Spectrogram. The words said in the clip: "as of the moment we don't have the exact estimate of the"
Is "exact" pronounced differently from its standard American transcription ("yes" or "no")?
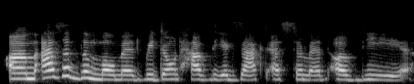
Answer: no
